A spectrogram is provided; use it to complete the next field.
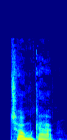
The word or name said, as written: tomgang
